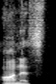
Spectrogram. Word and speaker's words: honest: like you literally just like in French where you just ignore the H sounds like honest B honest but it's just honest honest like just without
